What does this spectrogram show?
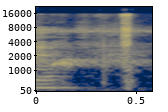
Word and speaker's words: who: Next देख लेते हैं। साइलेंट एच को समझते हैं। एच is normally silent after W, एच is normally silent after W, बट इट is pronounced in हु।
